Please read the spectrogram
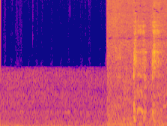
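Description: Dull, muffled outdoor rumble with the highs cut off. About a second and a half in, the sound suddenly opens up to full clarity, and a person gives a short cough-like vocal sound near the end.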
